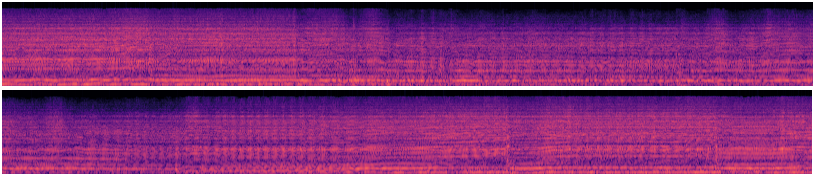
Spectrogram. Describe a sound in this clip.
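A motorcycle engine roars at high revs, its pitch jumping as it shifts gears.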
